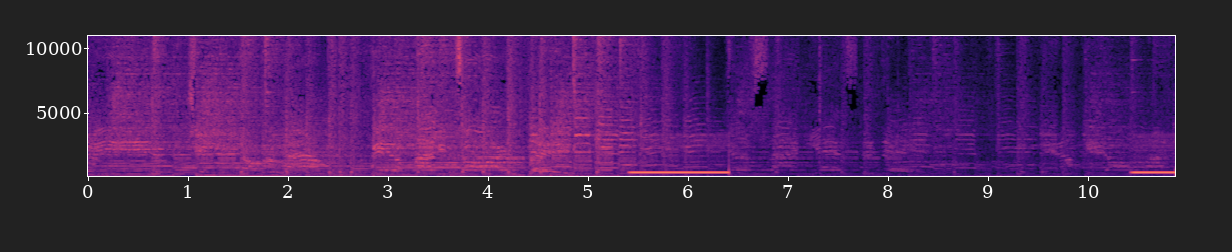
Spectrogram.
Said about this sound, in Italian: chiamiamolo, dai ragazzi, chiamiamolo, dai. Fatemi il numero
